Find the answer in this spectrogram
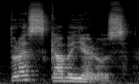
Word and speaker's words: Tres Caballeros: But truth be told, I'm really only in love with the third record, Tres Caballeros. Thank you, Leonardo Cruz, for confirming that pronunciation, by the way.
